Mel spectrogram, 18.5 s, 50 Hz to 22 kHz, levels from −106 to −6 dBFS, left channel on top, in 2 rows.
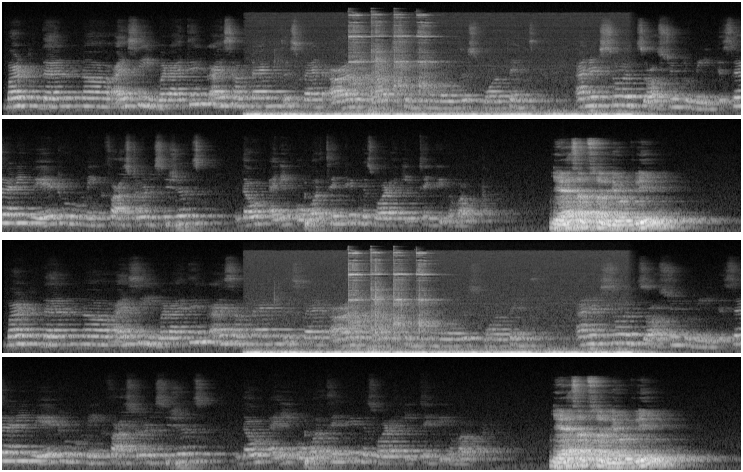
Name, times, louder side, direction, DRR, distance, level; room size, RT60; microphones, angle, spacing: voice 1, 0.0-6.6 7.2-11.7 12.1-15.2, left 2 dB, 90° left, 2 dB, 0.6 m, -37 dB
sound 1, 3.0-7.8, equal, 60° right, 0.5 m, -24 dB
voice 2, 16.1-17.5, left 2 dB, ahead, -5 dB, 0.6 m, -22 dB
4.2 x 3.3 x 2.3 m, 1.3 s
head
